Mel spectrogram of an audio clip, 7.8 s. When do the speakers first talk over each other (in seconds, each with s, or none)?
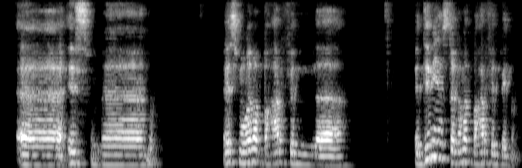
none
